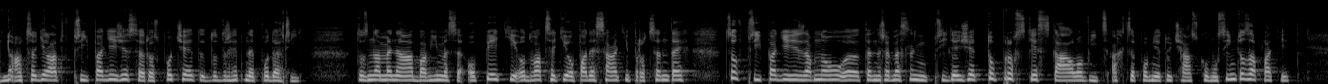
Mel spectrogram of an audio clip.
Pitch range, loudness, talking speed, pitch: 190-215 Hz, -28 LUFS, 205 wpm, 205 Hz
